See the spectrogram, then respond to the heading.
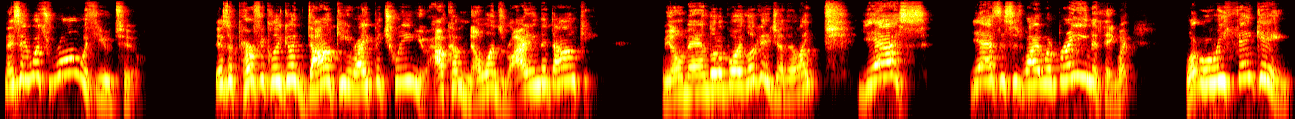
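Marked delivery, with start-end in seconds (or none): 0.3-6.0 high-pitched mock ridicule, no actual laugh; imitated jeering onlookers. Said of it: "They start pointing and laughing". 8.6-12.9 high-pitched, eager mock agreement; hammed-up eureka moment; acted realization. Acted sudden realization of a mistake.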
